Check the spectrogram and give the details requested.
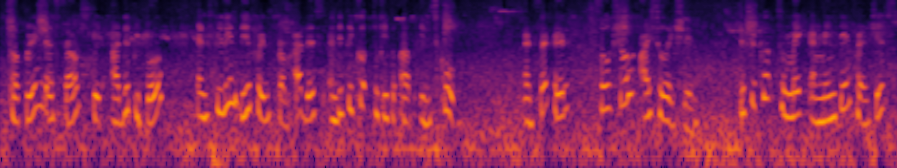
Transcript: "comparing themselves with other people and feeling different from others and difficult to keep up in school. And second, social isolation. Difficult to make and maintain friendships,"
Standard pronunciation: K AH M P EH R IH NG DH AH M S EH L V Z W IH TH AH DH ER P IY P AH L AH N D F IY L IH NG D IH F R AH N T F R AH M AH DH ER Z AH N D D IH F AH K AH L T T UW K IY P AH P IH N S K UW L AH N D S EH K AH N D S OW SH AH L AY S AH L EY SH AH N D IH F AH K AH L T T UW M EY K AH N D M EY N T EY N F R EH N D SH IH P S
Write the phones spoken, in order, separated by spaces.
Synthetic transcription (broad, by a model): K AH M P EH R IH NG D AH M S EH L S W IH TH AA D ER P IY P AH L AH N F IY L IH NG D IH F R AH N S F R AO M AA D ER S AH N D D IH F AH K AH L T T UW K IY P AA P IH N S K UW L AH N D S EH K AH N D S OW SH AH L AY S AH L EY SH AH N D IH F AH K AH L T T UW M EY K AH N M EY N T EY N F R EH N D SH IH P S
